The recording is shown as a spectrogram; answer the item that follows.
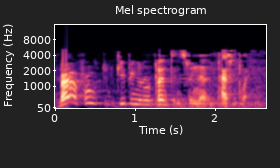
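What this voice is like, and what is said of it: Imitates another person's voice. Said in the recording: “I picture my father-in-law, John the Baptist ... That's a good impression. That was pretty good.”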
